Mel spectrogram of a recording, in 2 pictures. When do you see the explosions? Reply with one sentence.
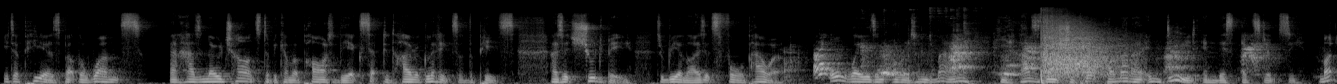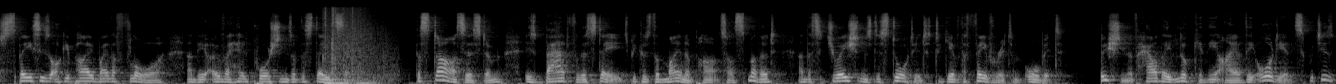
You can hear the explosions from 10.4 to 11.5 s and from 16.6 to 17.4 s.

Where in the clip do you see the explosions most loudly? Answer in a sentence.
The loudest moment of the explosions is at 11 seconds.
